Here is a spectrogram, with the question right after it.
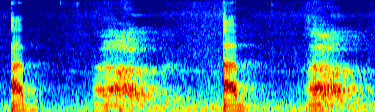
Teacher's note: Nah, maka ketika kita mengucapkan lafaz tersebut, yaitu ab, kita akan mendapati dan merasakan bahwa suara itu berhenti pada kedua bibir · bahwa makhraj atau tempat keluarnya huruf ba itu adalah dari dua bibir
